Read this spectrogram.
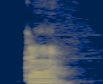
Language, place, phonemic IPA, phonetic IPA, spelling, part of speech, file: Hindi, Delhi, /kɑːn/, [kä̃ːn], कान, noun / proper noun, LL-Q1568 (hin)-कान.wav
- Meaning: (noun) ear; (proper noun) Cannes (a city in Alpes-Maritimes department, Provence-Alpes-Côte d'Azur, southeastern France)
